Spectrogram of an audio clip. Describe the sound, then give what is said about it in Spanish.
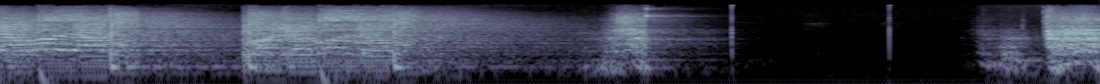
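The mayor's broken-down car engine cranks and sputters in several rough, grinding bursts, each dying away into a brief pause without the engine catching. Fairly loud, with no talking. “El coche del alcalde tiene una avería.”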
